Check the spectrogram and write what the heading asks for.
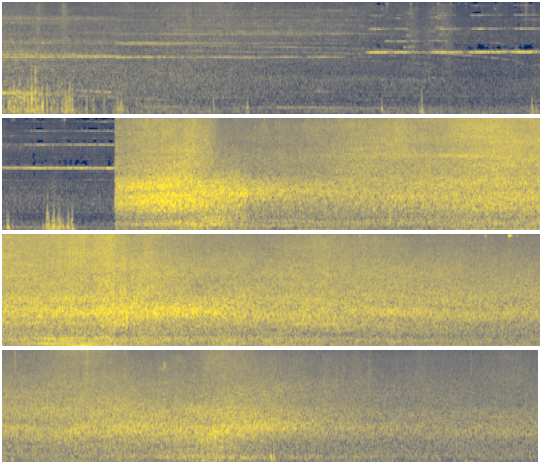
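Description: An electric tram moving along street rails with a faint high whine, one tone falling at the start. About ten seconds in it gives way abruptly to loud street traffic, cars passing with a steady rush, loudest with a low rumble around the middle.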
